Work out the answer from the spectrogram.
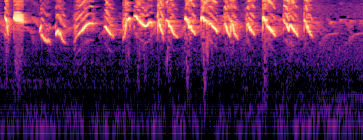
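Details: Oriental white-eye (pleci) pouring out a rapid chain of high, slurred whistles, some rising and some falling, around five notes a second, clear and loud before fading at the end.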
